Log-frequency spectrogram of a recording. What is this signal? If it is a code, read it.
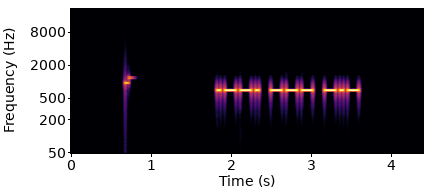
Morse code, heard as a keyed tone, about 25 wpm, 700 Hz. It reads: POK
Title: USA Call Sign Postfixes - 3 Letters 25wpm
